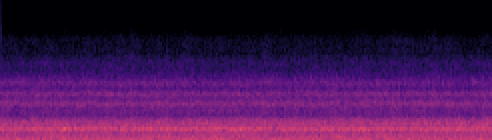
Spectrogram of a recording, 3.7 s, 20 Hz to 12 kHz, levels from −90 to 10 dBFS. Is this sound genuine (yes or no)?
no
